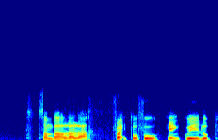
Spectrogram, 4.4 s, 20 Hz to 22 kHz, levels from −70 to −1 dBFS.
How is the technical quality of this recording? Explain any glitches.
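The recording has clear network faults in roughly its first second and reduced coding quality from 1.2 s to the end.

Call audio freeze, 0.57 to 0.80 s: packets were likely delayed, emptying the jitter buffer. The last sound is stretched into a fading buzz or hiss for about 210 ms before the audio resumes without losing anything.

Short concealed packet loss, 0.84 to 0.87 s and 1.03 to 1.06 s: about 20 ms of audio missed the decoder each time, and the receiver patched the hole by extending the preceding sound. Each gap is heard as a brief smear or wobble.

Call bitrate drop, 1.2 s onward: the bandwidth estimate fell and the Opus encoder went from 32 to 8 kbps, staying at its lowest for 1.25 s. The sound turns rough and watery as the coding gets coarser, on top of the existing 8 kHz ceiling.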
